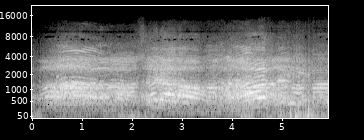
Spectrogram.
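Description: A large crowd at a Muharram majlis loudly recites salawat in unison, a swelling chorus of voices that rises, briefly dips near the middle and surges again.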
